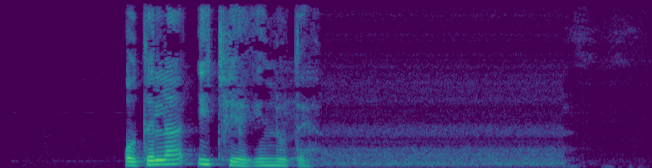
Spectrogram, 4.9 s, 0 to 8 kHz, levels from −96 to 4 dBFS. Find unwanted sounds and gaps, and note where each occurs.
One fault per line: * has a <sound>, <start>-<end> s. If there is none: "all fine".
all fine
